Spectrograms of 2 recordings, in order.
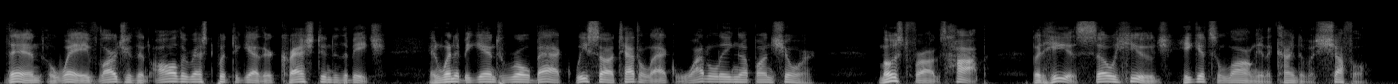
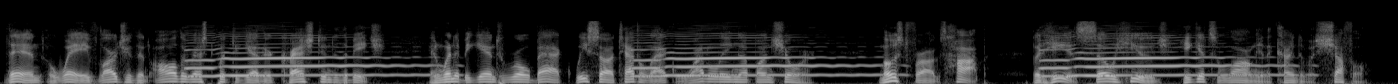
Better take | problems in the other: first | background sound (Wind instrument, woodwind instrument); 1 dB below the speech

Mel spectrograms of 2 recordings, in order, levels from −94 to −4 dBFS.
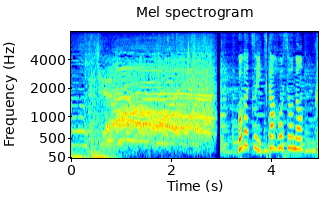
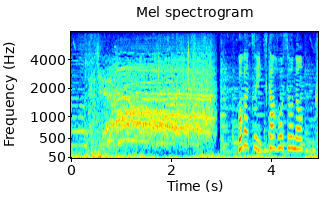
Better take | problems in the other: first | background sound (Bird / Dog); 7 dB below the speech

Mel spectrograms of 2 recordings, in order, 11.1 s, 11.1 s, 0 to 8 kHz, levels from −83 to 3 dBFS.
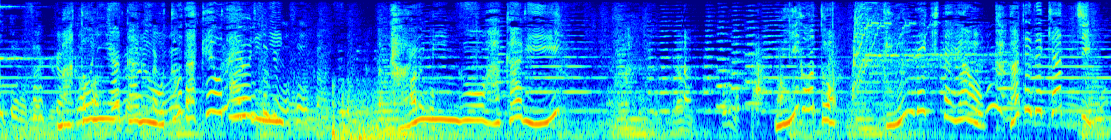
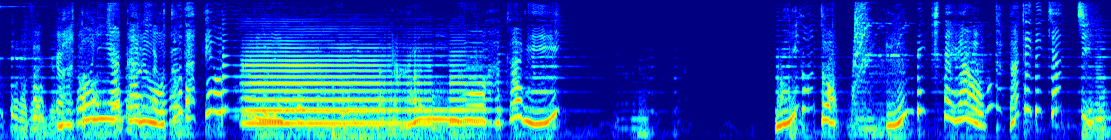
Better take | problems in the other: first | noise reduction (neural mask model RNNoise)

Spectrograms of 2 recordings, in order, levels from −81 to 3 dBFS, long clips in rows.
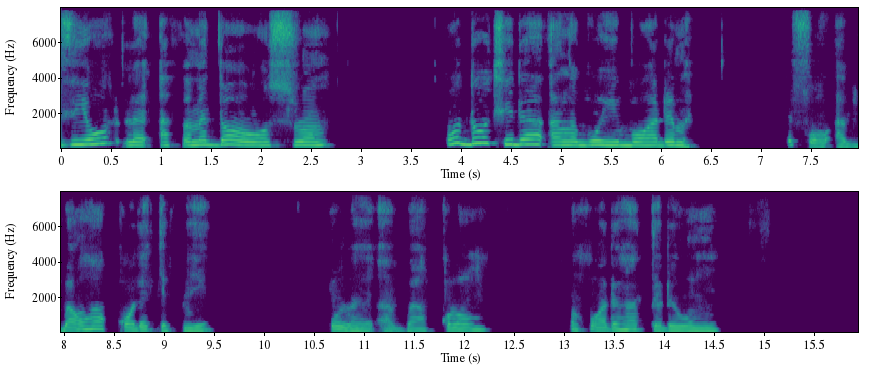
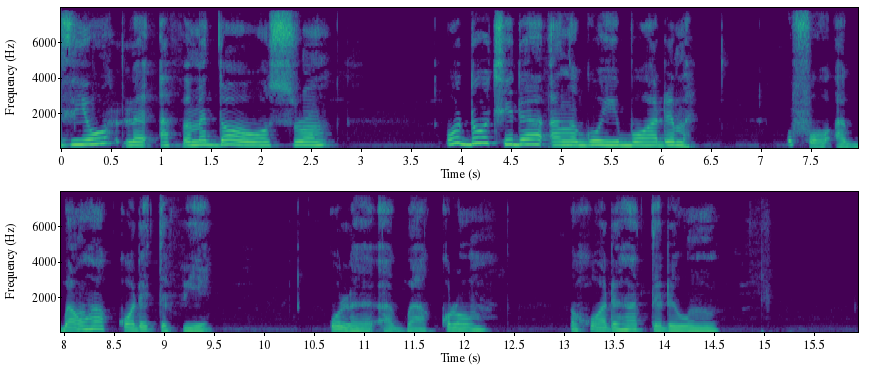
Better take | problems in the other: second | noise reduction (neural mask model Resemble Enhance denoiser)

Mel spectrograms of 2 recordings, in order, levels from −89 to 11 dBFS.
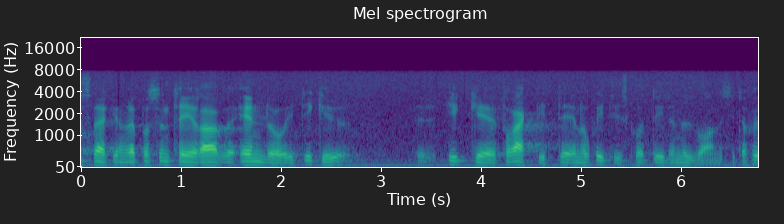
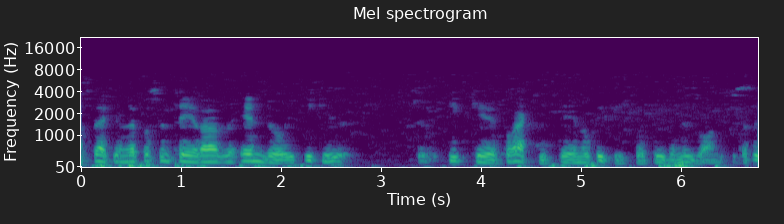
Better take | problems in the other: first | noise reduction (classical method WPE with log-MMSE)

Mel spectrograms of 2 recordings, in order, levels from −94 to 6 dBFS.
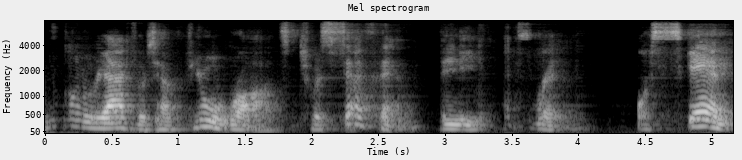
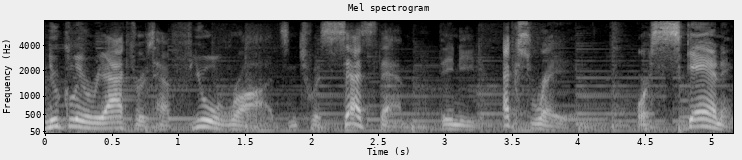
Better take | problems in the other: second | noise reduction (neural mask model DeepFilterNet 3)

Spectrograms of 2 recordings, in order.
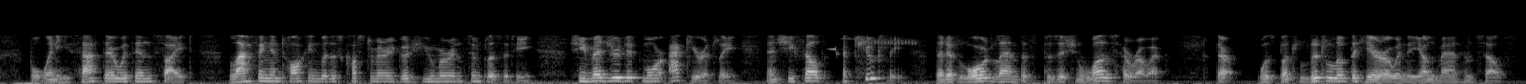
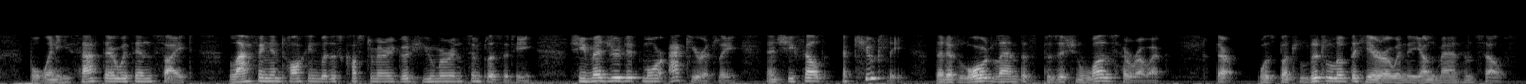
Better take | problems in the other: second | background sound (Bird); 20 dB below the speech

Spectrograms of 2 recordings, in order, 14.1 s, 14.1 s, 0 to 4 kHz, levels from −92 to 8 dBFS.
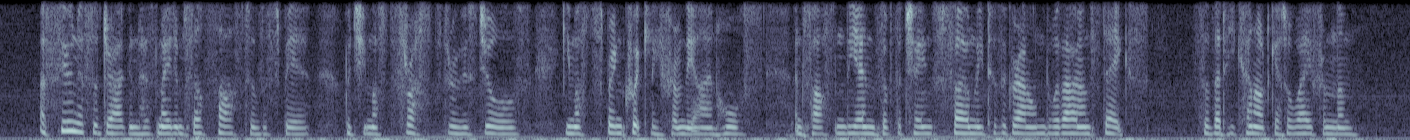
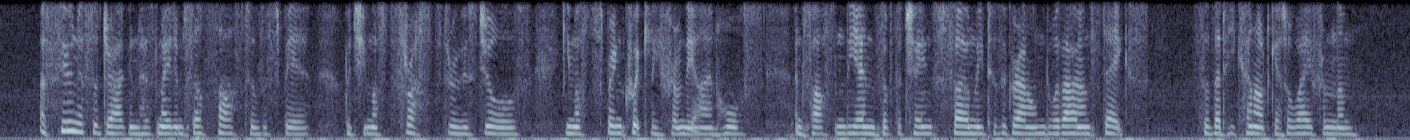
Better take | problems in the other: second | background sound (Livestock, farm animals, working animals); 19 dB below the speech

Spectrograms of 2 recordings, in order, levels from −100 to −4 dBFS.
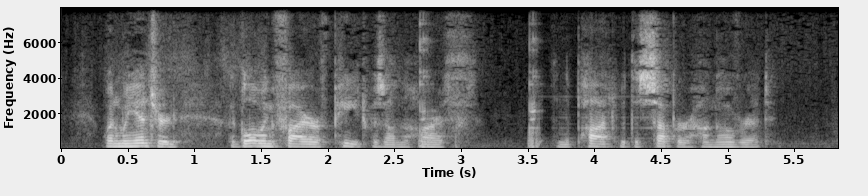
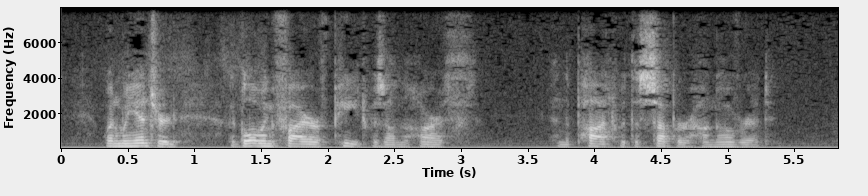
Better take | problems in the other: second | noise reduction (neural separator model SepFormer DNS4)

